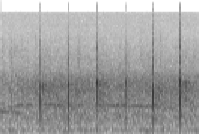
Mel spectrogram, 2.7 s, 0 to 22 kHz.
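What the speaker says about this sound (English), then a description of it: "would you all please give a round of applause?" A few evenly spaced claps ring out about three times a second over a steady background hum at the FTCC 2024 fall convocation, sounding like slow, deliberate applause.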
